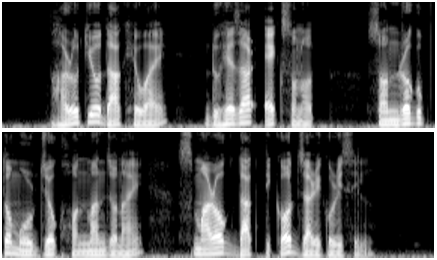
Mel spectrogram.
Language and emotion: Assamese, neutral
